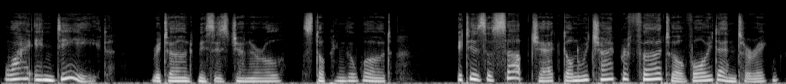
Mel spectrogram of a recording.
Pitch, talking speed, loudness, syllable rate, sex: 180 Hz, 145 wpm, -16 LUFS, 4.5 syllables/s, female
